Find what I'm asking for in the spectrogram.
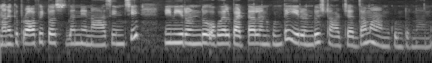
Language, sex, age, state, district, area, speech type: Telugu, female, 18-30, Andhra Pradesh, Guntur, urban, spontaneous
